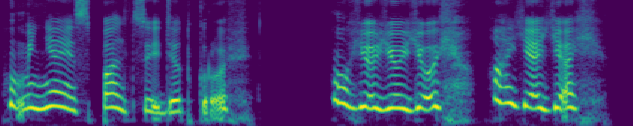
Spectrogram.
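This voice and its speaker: A woman's voice: sits high, a little slow, no echo, studio quality, pitched above the performer's own voice. A woman reading a storybook, voicing a fretful, whimpering old queen who breaks into squealing cries. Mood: wailing. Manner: wailing, squealing cries, then oddly calm.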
